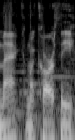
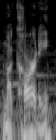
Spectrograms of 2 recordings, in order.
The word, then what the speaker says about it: McCarty: Don't call him Mac. McCarty. Oh no, where is Morikawa?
